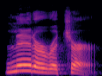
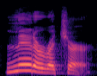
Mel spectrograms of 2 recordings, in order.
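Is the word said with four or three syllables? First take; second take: four; four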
